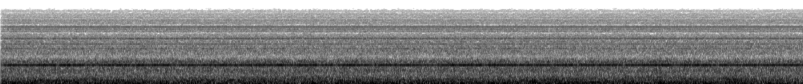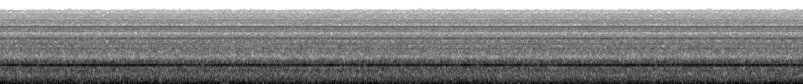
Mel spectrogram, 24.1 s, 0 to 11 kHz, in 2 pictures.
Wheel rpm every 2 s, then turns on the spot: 0, 0, 0, 0, 0, 0, 0, 0, 0, 0, 0, 0.
none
